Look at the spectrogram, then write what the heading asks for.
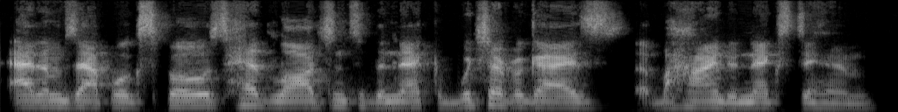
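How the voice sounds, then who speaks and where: A man's voice: mid-range voice, flat delivery, fairly quick, sharp tone. Man reading stage directions. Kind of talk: scripted narration at a table read. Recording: online video call table read.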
